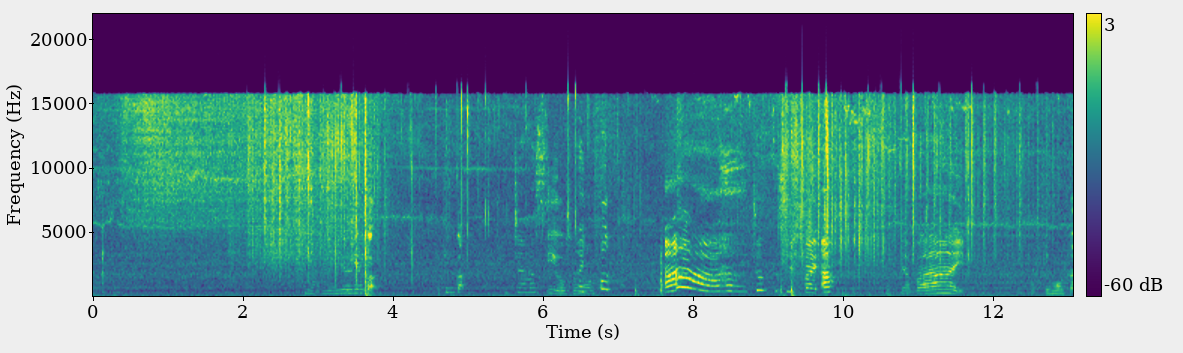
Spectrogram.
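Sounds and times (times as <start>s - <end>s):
egg sizzling in a pan: 0.3s - 13.0s.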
